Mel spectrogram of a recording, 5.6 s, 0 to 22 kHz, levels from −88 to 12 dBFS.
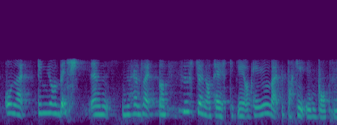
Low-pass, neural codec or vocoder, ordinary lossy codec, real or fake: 3.6 kHz; codec, 16 kHz, 2 kbps, X-Codec, HuBERT features, trained on general audio; none; fake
